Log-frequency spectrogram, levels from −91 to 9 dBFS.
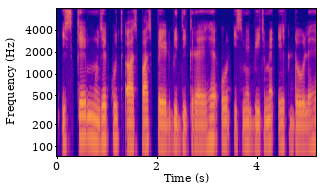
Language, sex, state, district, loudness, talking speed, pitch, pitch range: Hindi, male, Uttar Pradesh, Saharanpur, -21 LUFS, 195 wpm, 105 Hz, 105-115 Hz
